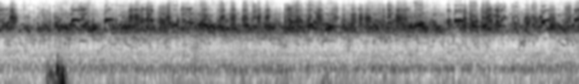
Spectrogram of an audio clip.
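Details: Budgerigars of a breeding colony chirping during breeding season, a constant mass of high scratchy warbles and chirps, with a short low knock early on.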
